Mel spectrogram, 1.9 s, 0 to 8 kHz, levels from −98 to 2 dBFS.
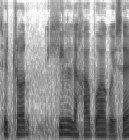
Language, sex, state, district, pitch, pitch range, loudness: Assamese, male, Assam, Kamrup Metropolitan, 125 Hz, 120-135 Hz, -18 LUFS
